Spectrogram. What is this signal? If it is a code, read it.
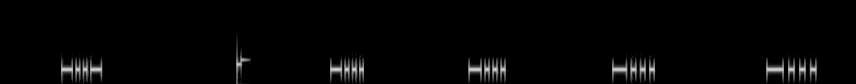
Morse code, heard as a keyed tone, about 31 wpm, spaced as for 7 wpm, 700 Hz. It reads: X BBBB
